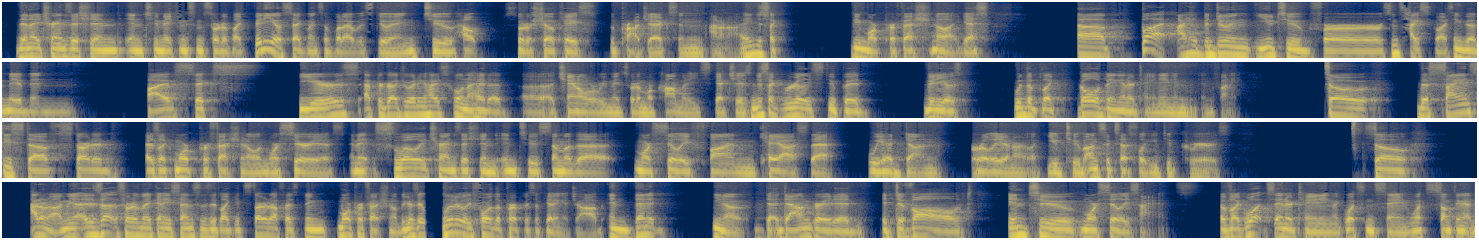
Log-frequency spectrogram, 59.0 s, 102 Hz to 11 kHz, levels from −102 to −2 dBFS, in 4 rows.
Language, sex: English, male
